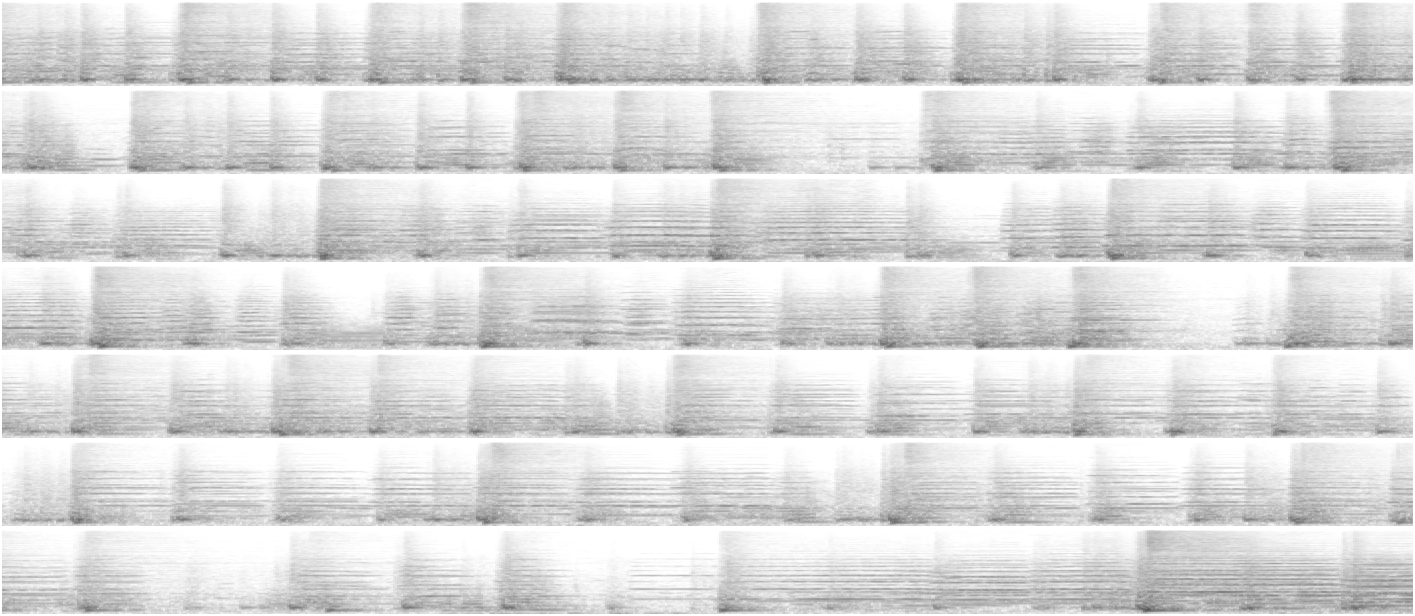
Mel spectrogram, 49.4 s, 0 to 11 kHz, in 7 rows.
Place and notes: Pl. Jean Jaurès, Saint-Étienne, France - Procession Ste-Barbe - 2018
St-Etienne - de la cathédrale St-Charles Borromée au Musée de la mine - Procession de la Ste-Barbe
ZOOM H6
